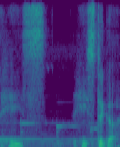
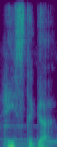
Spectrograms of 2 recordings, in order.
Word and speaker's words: Hastega: It's pronounced Hastega. Hastega. Oh, okay. So you need the te.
